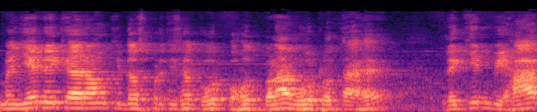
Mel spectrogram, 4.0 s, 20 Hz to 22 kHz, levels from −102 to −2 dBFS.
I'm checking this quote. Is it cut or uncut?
uncut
